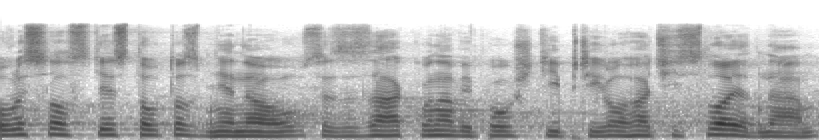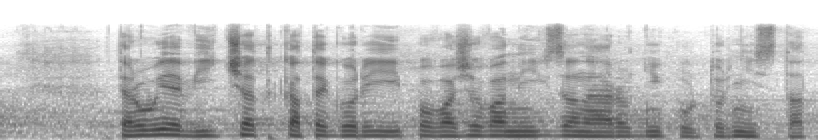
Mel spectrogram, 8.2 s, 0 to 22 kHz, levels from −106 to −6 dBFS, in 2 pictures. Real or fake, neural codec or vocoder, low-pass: real; none; 10.8 kHz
